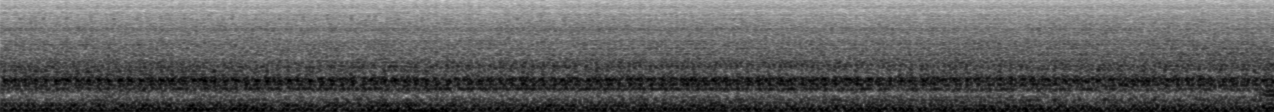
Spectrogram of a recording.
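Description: A Toyota car engine idling up with the air conditioning set to full, giving a loud, steady hum with a constant mid-pitched drone and no talking over it.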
